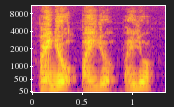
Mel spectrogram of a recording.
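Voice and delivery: calling out. Retold or imitated. Teller reenacts calling unresponsive Pak Ijo, calling out. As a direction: call a name to rouse someone. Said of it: "apa namanya, dipanggil lah".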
